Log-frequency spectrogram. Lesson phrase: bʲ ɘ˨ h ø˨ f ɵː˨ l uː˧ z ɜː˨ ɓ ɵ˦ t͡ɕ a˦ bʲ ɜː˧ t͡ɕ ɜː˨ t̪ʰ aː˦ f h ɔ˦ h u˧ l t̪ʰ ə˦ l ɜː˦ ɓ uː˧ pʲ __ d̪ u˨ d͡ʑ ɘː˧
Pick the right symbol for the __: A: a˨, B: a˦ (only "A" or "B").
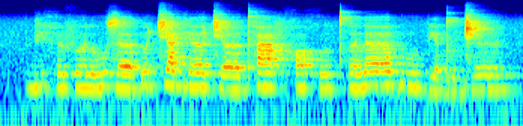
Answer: A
